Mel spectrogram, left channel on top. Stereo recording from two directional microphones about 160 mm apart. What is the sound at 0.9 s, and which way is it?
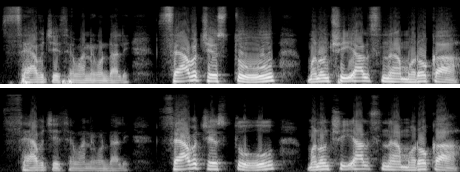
Speech, 50° left (ahead or behind).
